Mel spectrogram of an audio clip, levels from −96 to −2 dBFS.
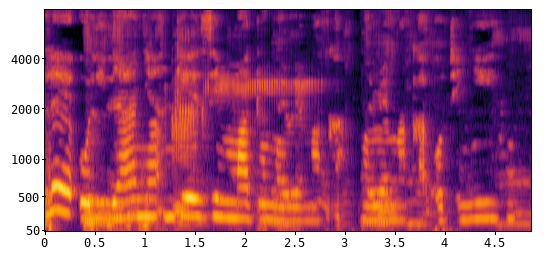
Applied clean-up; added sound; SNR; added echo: classical method log-MMSE.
